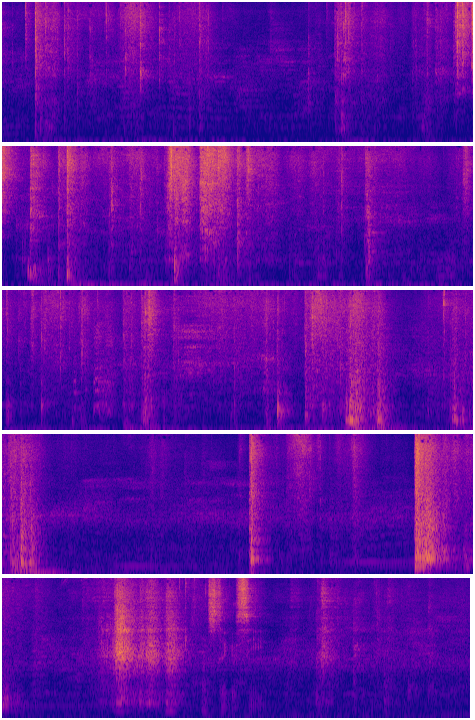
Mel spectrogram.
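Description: A cardboard shipping case being opened by hand, its flaps pulled apart with rustling and scraping, and sealed card boxes knocked and set down on the table in a string of irregular thumps.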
